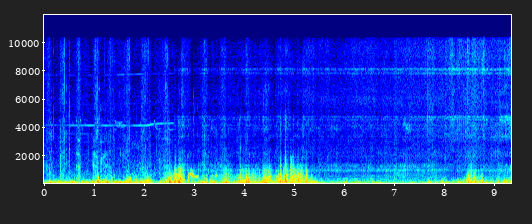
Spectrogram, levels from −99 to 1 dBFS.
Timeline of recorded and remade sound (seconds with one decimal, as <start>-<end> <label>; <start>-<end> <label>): 0.0-2.6 recorded; 2.6-9.4 remade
